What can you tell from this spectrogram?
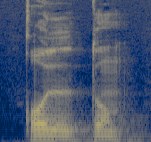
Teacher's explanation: قاف کو موٹا، لام کو ہلانا نہیں ہے، تا کو باریک، میم ساکنہ کا اظہار ہے، یہاں غنہ نہیں کریں گے۔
